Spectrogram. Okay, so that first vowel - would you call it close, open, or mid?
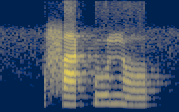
open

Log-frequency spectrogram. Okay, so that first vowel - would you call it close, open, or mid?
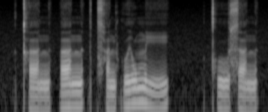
open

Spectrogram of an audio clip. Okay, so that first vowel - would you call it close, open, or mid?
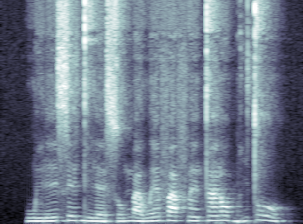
close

